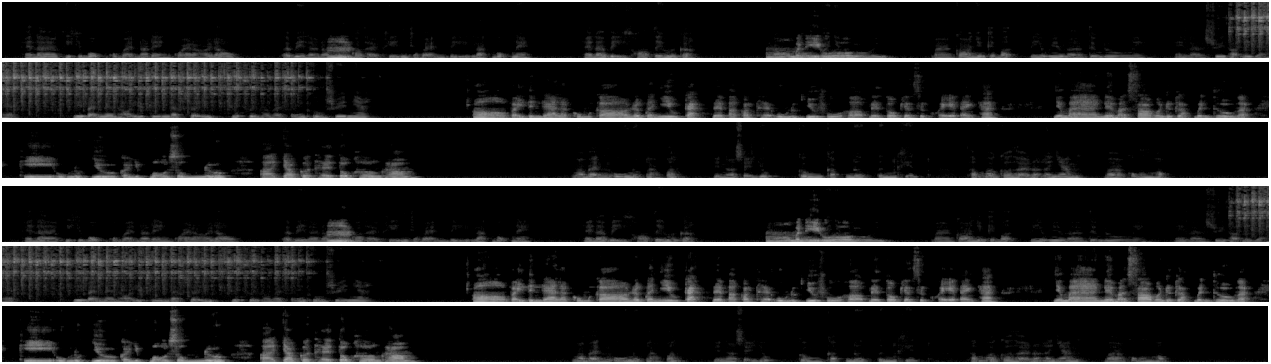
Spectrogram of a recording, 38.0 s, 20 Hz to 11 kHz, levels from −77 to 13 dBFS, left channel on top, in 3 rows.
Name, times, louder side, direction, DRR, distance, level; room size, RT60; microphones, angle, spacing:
voice 1, 0.2-2.4 2.8-5.3 5.8-7.0 7.7-8.9 9.3-11.5 11.7-12.8 13.4-16.4 31.0-32.1 32.4-33.0 33.3-34.5 35.0-37.0, left 3 dB, 50° left, 1.4 m, -42 dB
voice 2, 7.6-8.6 17.4-22.6 23.2-29.5, right 3 dB, 30° right, 0.5 m, -29 dB
sound 1, 12.3-15.9, left 3 dB, 15° left, 0.8 m, -36 dB
3.2 x 2.9 x 3.7 m
head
